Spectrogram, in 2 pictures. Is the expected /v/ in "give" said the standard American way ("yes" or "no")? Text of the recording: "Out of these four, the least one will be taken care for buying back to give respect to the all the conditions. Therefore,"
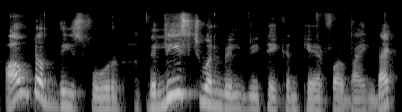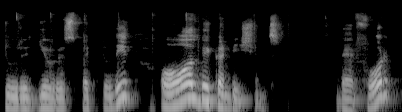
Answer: yes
